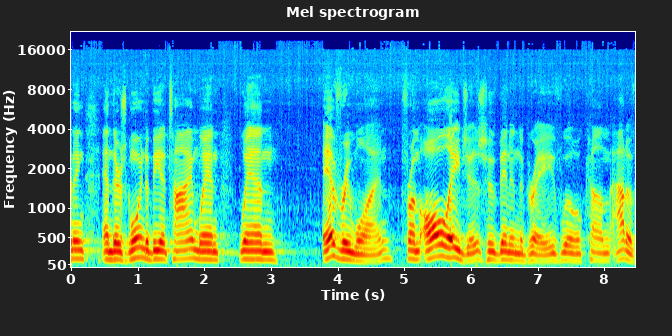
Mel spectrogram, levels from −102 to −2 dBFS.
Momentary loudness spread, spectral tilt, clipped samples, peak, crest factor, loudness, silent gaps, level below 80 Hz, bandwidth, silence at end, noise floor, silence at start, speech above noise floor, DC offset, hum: 13 LU; -7 dB/octave; under 0.1%; 0 dBFS; 16 dB; -17 LUFS; none; -60 dBFS; 16.5 kHz; 0 s; -50 dBFS; 0 s; 34 dB; under 0.1%; none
